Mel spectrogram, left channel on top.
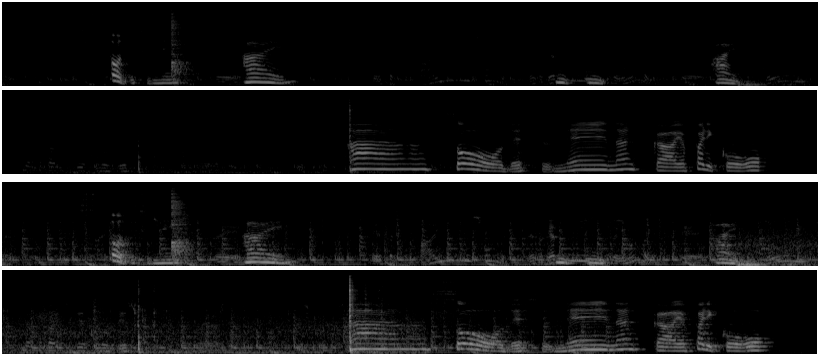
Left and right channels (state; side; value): quieter; left; 6.7 dB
